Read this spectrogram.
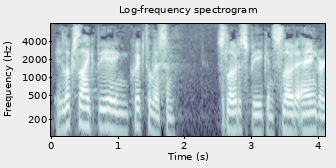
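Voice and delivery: soft and low, gently spaced phrases; hushed counsel. Shown as a demonstration. Preacher shows congregation what humble listening looks like, hushed and low. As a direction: drop low and quiet for each short phrase. Models being slow to speak.

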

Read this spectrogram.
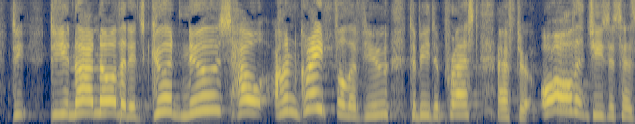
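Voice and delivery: high, loud, preachy rebuke; mocking scold. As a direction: play a self-righteous churchgoer scolding someone. Mocking churchgoers scolding the depressed.

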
